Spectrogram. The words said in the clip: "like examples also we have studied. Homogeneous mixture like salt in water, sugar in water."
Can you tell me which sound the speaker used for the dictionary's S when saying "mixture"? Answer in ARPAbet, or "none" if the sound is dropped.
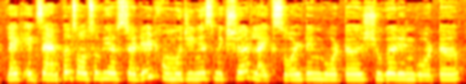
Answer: none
